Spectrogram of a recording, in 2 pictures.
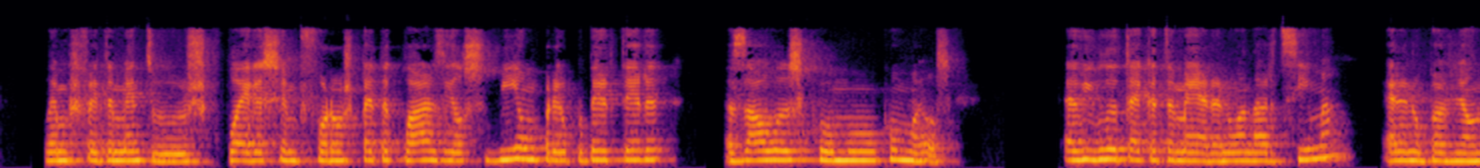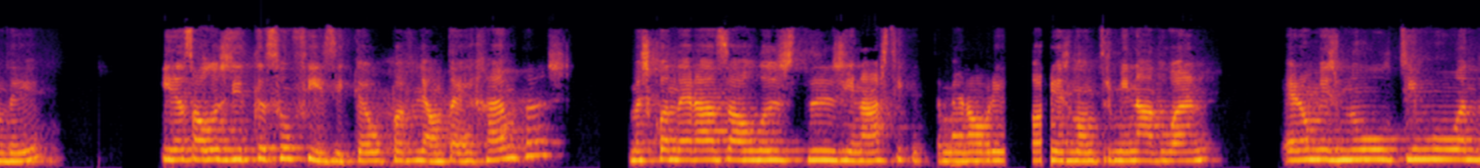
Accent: Oliveira do Hospital, Centro, Portugal; Tenho 26 anos, nasci e cresci em Oliveira do Hospital, fiz o ensino superior em Coimbra.

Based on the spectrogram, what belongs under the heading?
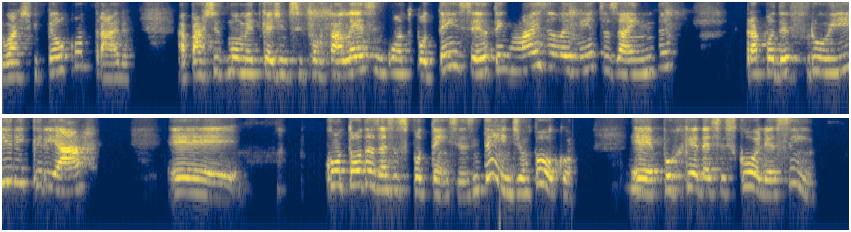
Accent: Contagem, Minas Gerais, Brazil; eu ser uma artista de Contagem, do bairro Nacional, e aí massa, todo lugar que eu vou, eu falo que eu vim do Nacional, que eu comecei a pintar aqui no, na minha infância, com uma mestra aqui do bairro

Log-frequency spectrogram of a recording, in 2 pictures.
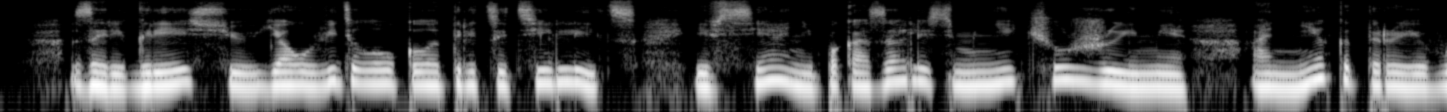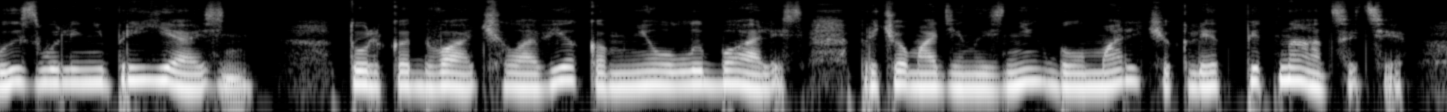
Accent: Kazakhstan; Я казашка из Казахстана

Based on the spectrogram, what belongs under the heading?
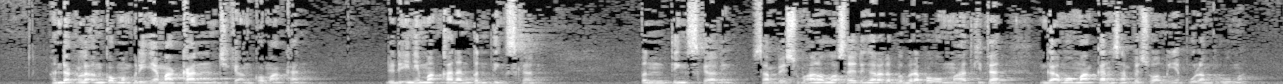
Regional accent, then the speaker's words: Indonesia; Kita ini orang Melayu, orang Indonesia.

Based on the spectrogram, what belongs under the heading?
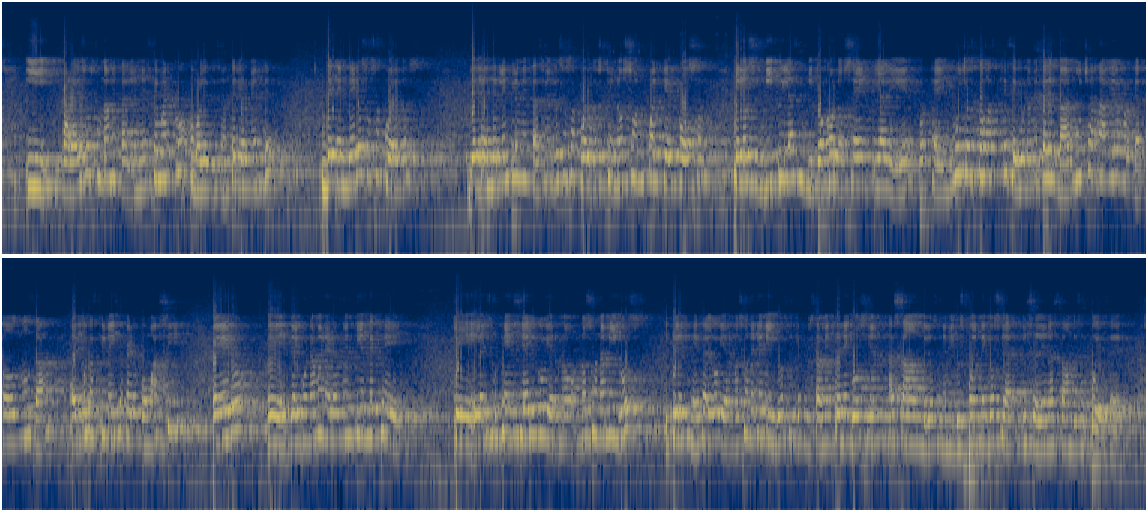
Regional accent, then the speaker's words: Colombia; nosotros y nosotras como pueblo colombiano y latinoamericano

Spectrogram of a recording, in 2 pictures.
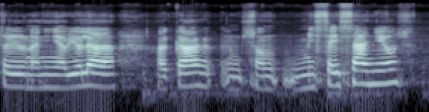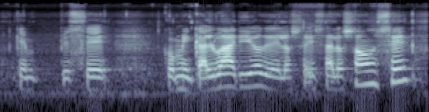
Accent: La Pampa, Argentina; moved away; Como cuando yo vine de La Pampa, ¿no?

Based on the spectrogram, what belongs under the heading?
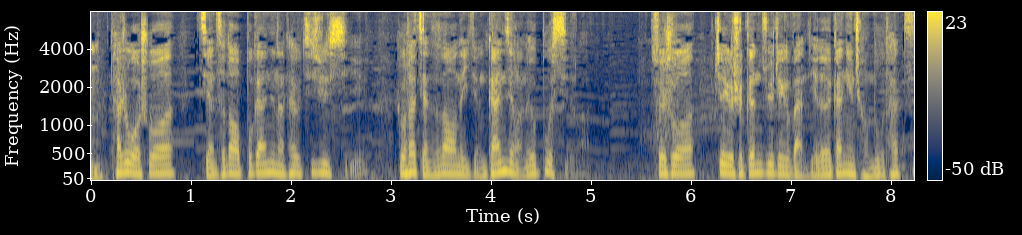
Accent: China; 就是我们中国人经常用筷子细长条

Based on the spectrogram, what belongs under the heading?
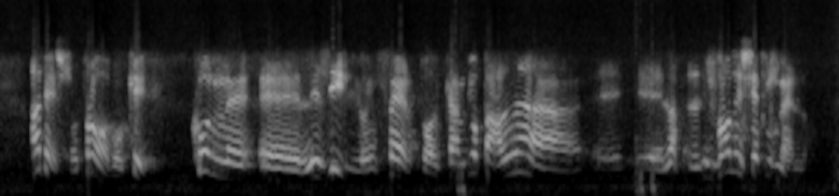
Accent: Bologna, Emilia-Romagna, Italy; born there; Quando ero a Bologna, in questa grande palestra che era la mia città natale negli anni 60 e 70

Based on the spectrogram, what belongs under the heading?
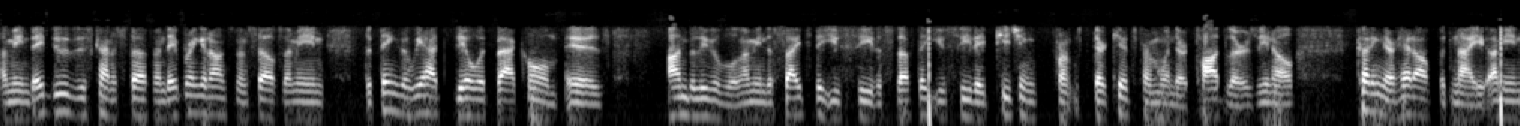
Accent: Iran; I'm actually from Iran, and I'm a Muslim.

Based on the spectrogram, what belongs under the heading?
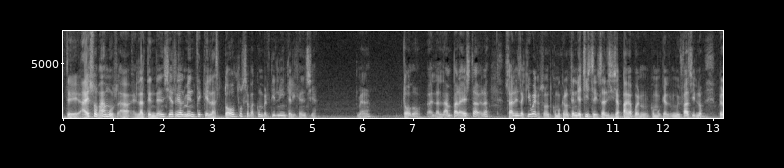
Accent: Mexico; Esa se nos peló como mexicanos, ¿eh?

